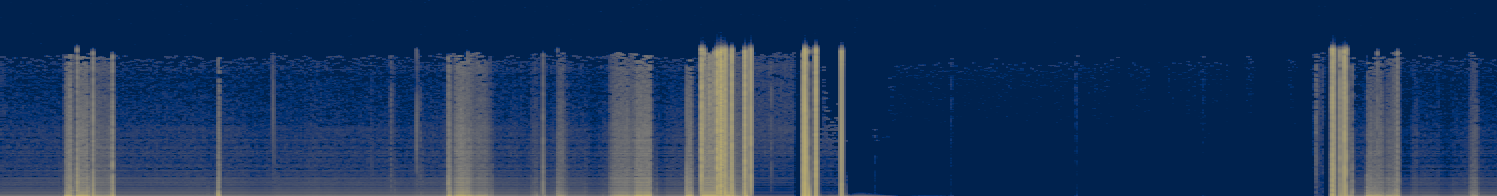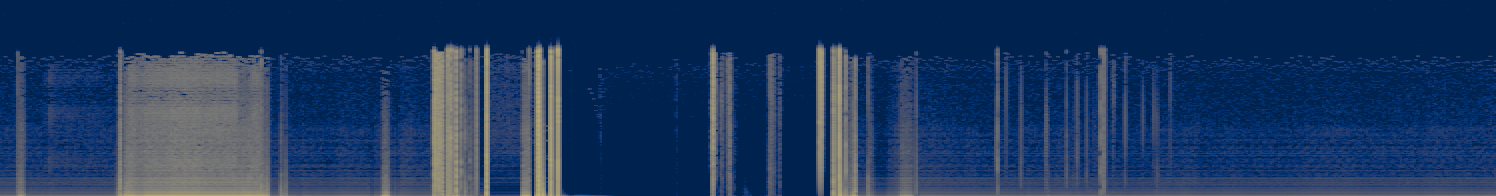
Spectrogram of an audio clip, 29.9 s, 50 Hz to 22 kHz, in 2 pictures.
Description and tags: random cable noise
Random noise from fiddling around with a cable I was recording with
Recorded like this, it was kinda ridiculous but very fun:
iPhone -> 1/8" to RCA cable -> used one of the RCA outputs -> RCA to 1/4" adapter -> Scarlett 2i2 -> ProTools
cable, electric, electrical, noise, random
